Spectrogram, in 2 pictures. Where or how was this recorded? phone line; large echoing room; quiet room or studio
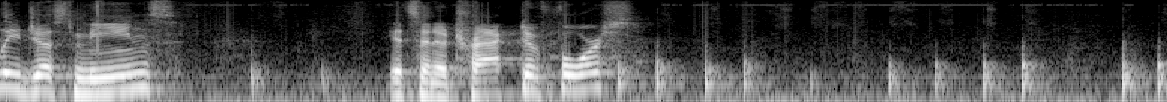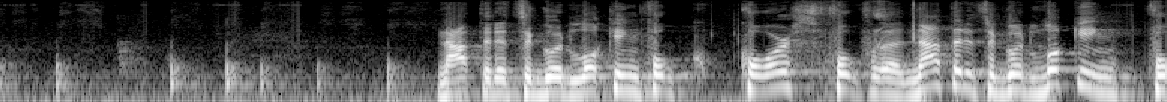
large echoing room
